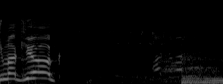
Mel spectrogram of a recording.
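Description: A man's voice calling out in a drawn-out call that ends about half a second in, followed by quiet.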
